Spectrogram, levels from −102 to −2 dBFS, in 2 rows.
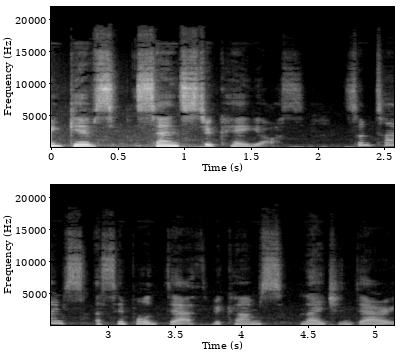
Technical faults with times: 0.98-1.59 zipper noise

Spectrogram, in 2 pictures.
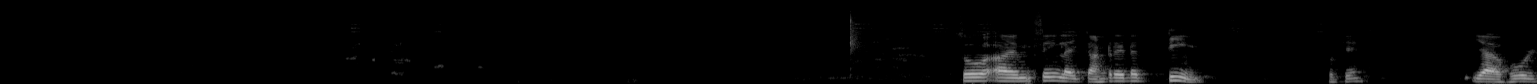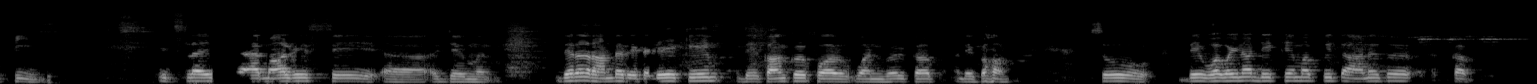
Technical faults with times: none

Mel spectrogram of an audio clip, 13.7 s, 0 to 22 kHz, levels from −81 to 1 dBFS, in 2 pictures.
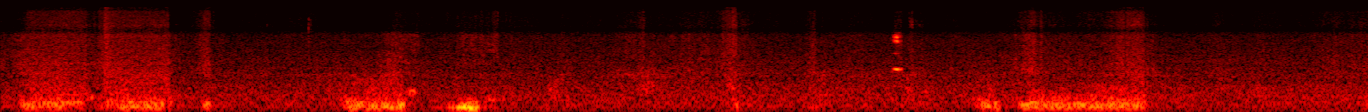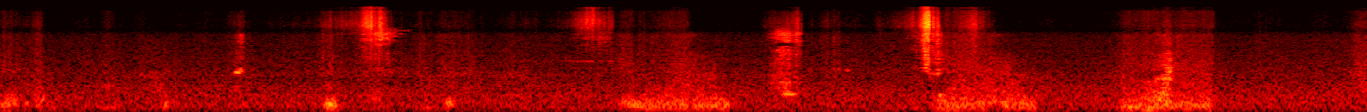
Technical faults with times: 0.00-0.12 speech suppressed in double talk
0.43-0.53 speech suppressed in double talk
0.85-11.56 speech suppressed in double talk
11.90-12.45 speech suppressed in double talk
12.91-13.68 speech suppressed in double talk

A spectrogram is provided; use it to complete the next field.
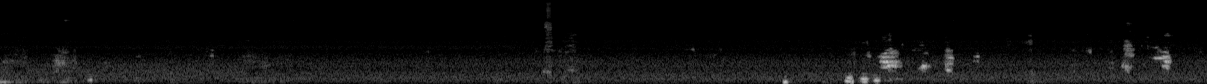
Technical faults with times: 0.39-2.25 speech suppressed in double talk
0.90-2.75 other side's voice leaking through
3.23-12.07 speech suppressed in double talk
3.68-7.17 other side's voice leaking through
10.63-11.95 other side's voice leaking through

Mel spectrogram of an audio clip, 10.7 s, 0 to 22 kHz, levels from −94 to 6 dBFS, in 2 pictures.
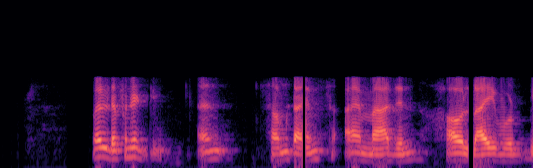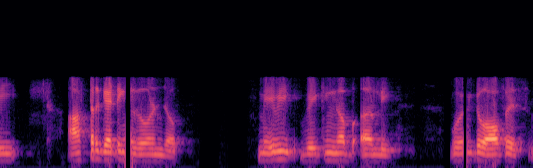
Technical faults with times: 1.48-1.63 packet loss on an ADPCM call
3.02-3.07 packet loss on an ADPCM call
4.68-4.77 packet loss on an ADPCM call
6.58-6.67 packet loss on an ADPCM call
9.96-10.02 packet loss on an ADPCM call

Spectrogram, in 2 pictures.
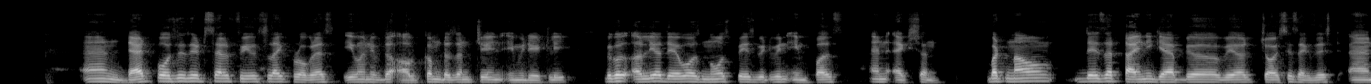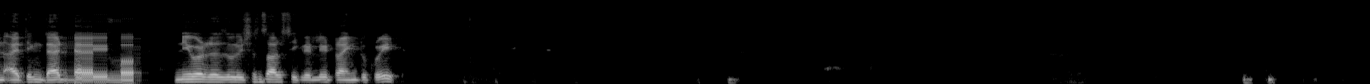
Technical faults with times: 3.60-7.39 call bitrate drop
14.36-15.20 robotic sound from repeated short buffers

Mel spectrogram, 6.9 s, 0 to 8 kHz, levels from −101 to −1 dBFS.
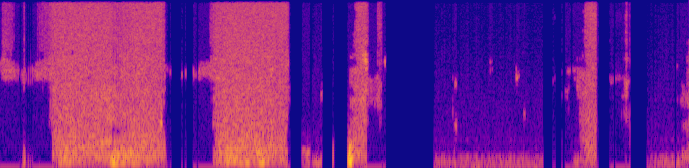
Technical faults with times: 0.00-0.54 speech suppressed in double talk
1.64-2.17 speech suppressed in double talk
2.87-6.89 speech suppressed in double talk

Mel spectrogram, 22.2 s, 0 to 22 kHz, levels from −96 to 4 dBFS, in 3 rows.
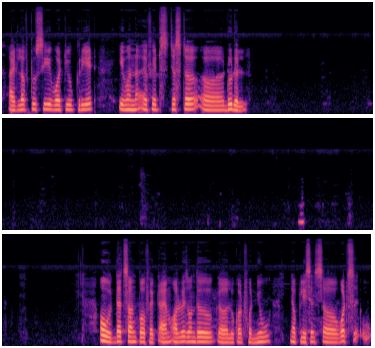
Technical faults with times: none

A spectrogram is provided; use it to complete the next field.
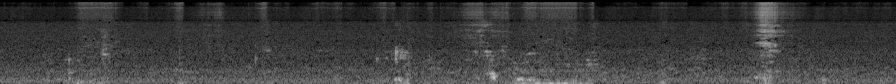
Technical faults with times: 3.60 dropped buffer (overrun)
5.90 dropped buffer (overrun)
7.90 dropped buffer (overrun)

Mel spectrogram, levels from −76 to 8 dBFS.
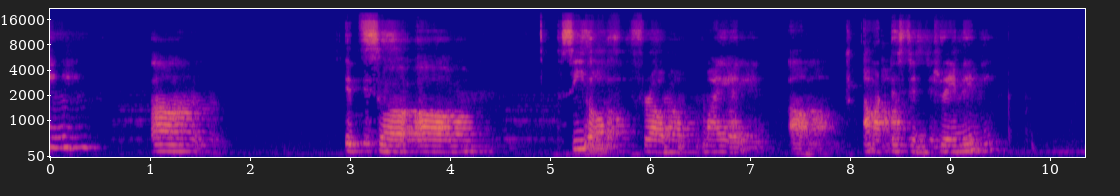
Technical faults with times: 0.00-10.35 echo with no canceller

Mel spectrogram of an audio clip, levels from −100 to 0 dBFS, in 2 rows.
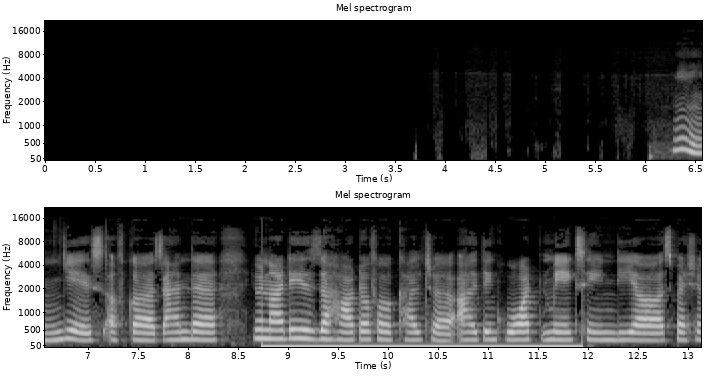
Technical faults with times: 8.72-11.93 DC step

